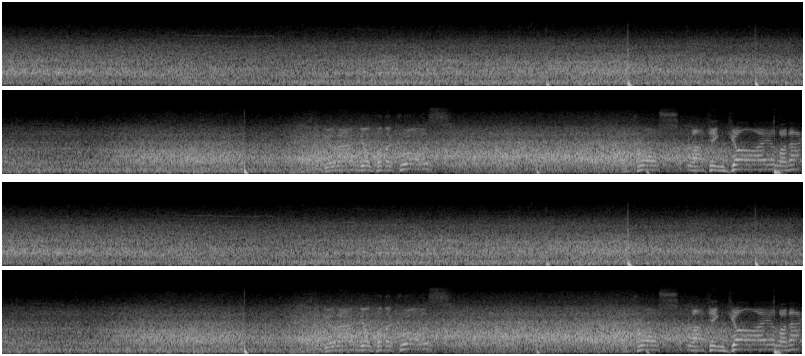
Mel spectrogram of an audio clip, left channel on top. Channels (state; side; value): identical; both; correlation 1.00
